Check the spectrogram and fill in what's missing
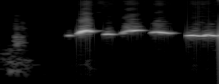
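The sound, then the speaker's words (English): A person whistles a short, jaunty tune of five or six quick notes with little pitch slides, clear, after a faint rustle at the start. “And just walk out whistling.”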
